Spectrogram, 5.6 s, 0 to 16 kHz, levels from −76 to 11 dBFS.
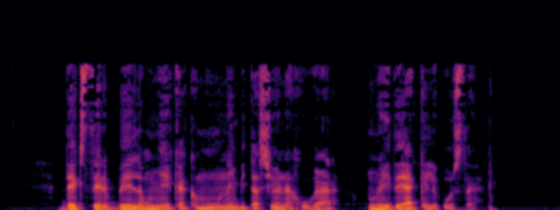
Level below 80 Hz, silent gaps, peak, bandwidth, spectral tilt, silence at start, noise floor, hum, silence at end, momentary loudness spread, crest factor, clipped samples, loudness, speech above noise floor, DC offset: -56 dBFS; none; -2 dBFS; 11.5 kHz; -5.5 dB/octave; 0.6 s; -68 dBFS; none; 0.65 s; 10 LU; 18 dB; under 0.1%; -20 LUFS; 48 dB; under 0.1%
